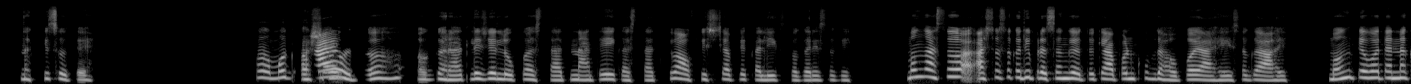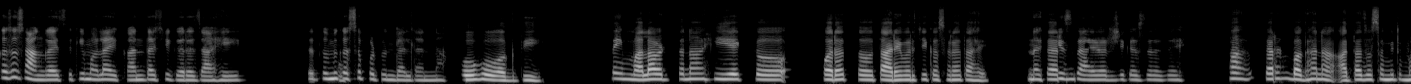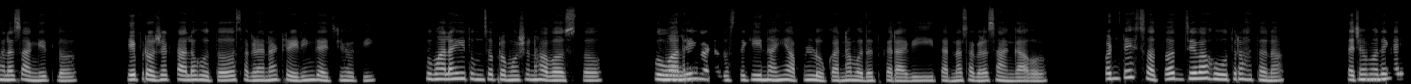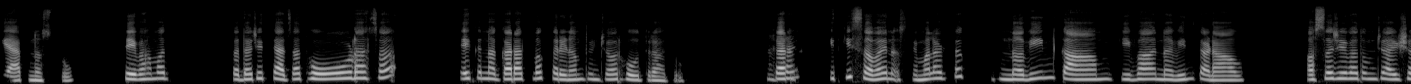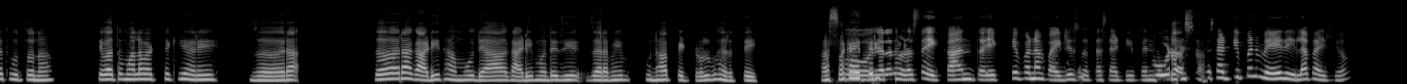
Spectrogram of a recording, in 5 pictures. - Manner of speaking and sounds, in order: in English: "कलीग्स"; tapping; other background noise; laughing while speaking: "असं काहीतरी"
- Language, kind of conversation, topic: Marathi, podcast, कधी एकांत गरजेचा असतो असं तुला का वाटतं?
- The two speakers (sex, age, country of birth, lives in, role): female, 20-24, India, India, host; female, 40-44, India, India, guest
